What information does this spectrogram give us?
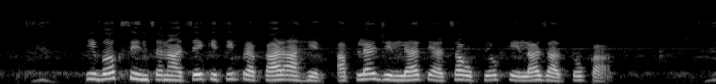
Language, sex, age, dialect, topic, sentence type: Marathi, female, 31-35, Northern Konkan, agriculture, question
